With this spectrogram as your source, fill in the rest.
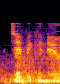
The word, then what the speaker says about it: Tippecanoe: battle to take place is this battle called tiffany canoe tippecanoe is spelled t-i-p-p e c a n o e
